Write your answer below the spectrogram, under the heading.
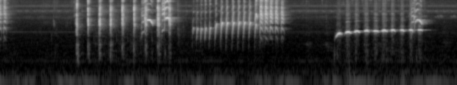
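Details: Sooty-headed bulbul in full song: a run of evenly spaced clicks, a rising buzzy trill, then a steady whistled trill that slides upward and holds its pitch.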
